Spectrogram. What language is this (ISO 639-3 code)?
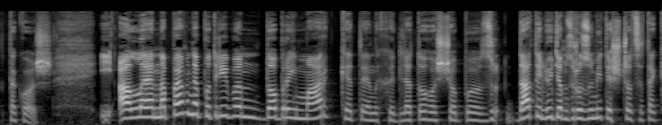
ukr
